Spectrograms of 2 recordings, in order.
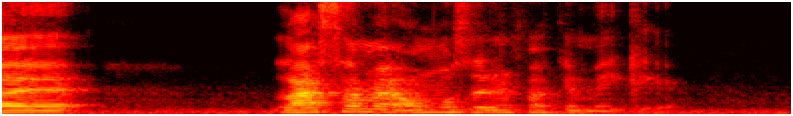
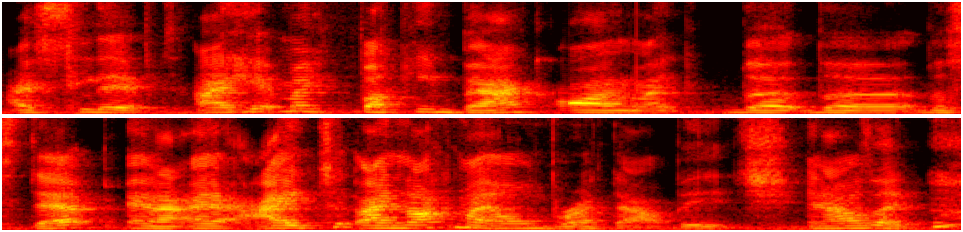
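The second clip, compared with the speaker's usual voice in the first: normal talking voice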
